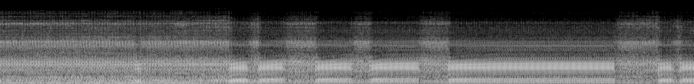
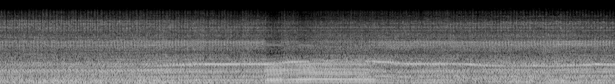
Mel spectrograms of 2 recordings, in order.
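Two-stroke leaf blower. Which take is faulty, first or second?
second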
